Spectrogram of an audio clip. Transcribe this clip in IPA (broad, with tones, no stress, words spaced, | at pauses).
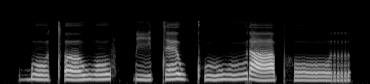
ɓoː˨˩tʼʌː˧˩˧woː˨˦f k͡pi˧˩˧ tɛ˧˥˧w kʼu˧˩˧wu˨˦ ɾaː˧˩˧pʰoː˨˩r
